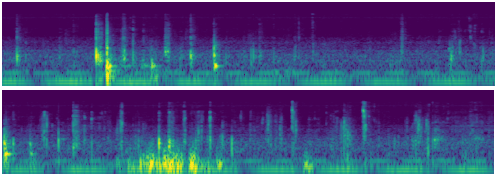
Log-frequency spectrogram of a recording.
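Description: A young woman chews and makes wet mouth sounds close to a microphone.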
